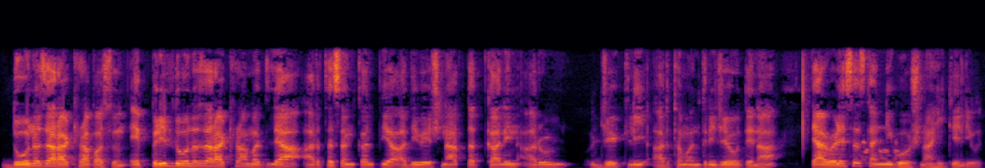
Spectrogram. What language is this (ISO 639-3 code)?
mar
